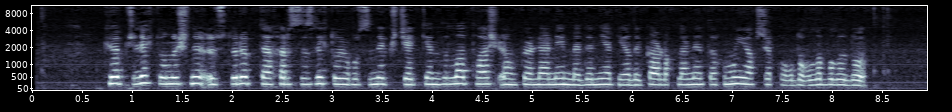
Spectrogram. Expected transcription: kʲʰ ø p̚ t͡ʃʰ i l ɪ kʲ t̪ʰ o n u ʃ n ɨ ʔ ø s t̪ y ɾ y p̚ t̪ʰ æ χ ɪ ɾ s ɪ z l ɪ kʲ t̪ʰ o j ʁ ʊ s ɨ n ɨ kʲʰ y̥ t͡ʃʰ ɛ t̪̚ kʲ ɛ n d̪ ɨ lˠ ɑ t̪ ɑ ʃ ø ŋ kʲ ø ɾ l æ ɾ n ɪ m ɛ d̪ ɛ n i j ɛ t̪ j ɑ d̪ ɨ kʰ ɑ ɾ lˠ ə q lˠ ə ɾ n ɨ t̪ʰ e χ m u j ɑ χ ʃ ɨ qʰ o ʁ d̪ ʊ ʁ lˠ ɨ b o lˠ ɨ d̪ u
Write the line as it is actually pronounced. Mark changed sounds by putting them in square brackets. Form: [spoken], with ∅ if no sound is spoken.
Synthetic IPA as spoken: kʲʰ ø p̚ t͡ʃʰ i l ɪ kʲ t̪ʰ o n u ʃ n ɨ ʔ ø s t̪ y ɾ y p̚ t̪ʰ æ χ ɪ ɾ s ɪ z l ɪ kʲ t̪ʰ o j ʁ ʊ s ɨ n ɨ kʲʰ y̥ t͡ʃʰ ɛ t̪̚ kʲ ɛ n d̪ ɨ lˠ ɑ [t̪ʰ] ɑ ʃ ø ŋ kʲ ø ɾ l æ ɾ n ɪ m ɛ d̪ ɛ n i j ɛ t̪ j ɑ d̪ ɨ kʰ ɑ ɾ lˠ ə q lˠ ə ɾ n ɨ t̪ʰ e χ m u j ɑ χ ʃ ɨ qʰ o ʁ d̪ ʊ ʁ lˠ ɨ b o lˠ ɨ d̪ u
